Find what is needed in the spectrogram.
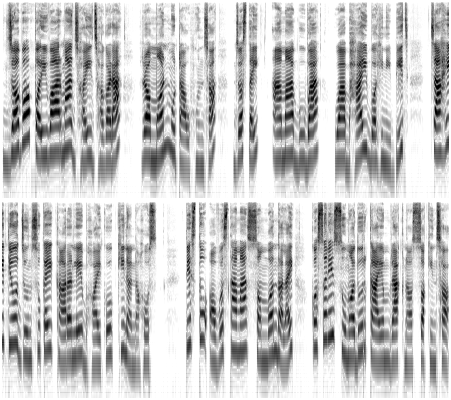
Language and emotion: Nepali, neutral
